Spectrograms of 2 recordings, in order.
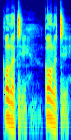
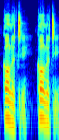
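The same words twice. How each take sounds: Both takes have the same delivery.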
